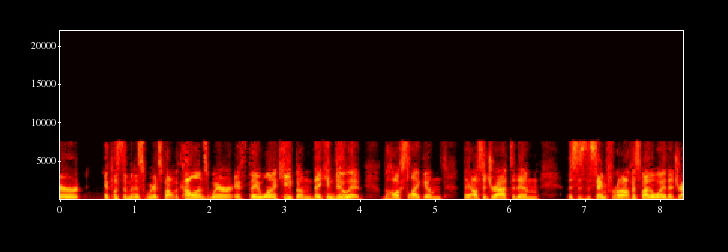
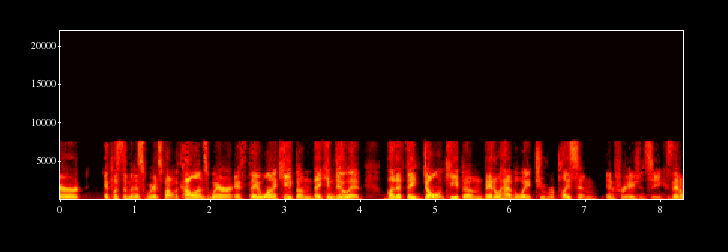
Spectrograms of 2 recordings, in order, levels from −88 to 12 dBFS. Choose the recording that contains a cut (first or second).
first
